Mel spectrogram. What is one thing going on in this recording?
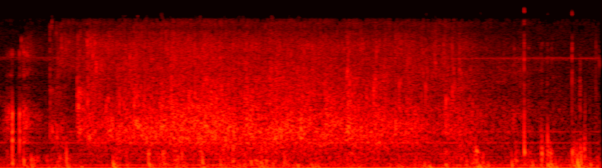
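An audience claps.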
